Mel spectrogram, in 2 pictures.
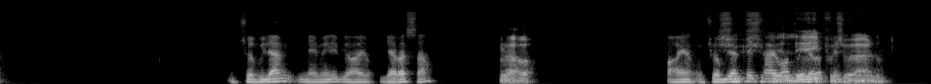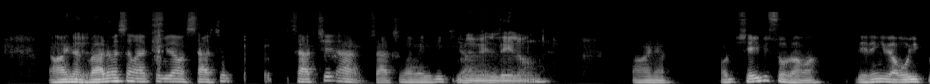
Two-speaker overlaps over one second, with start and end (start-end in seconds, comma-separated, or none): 7.2-8.8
